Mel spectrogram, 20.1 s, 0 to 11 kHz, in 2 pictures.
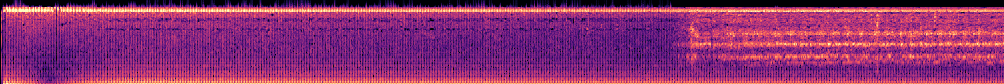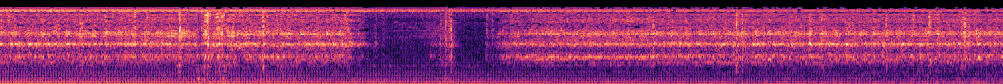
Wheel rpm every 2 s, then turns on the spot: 0, 0, 0, 40, 70, 70, 50, 30, 70, 70.
none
